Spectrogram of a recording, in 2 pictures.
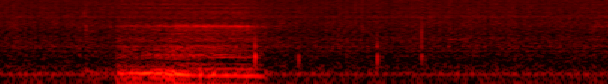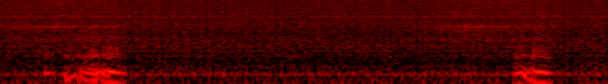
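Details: Snoring in sleep: three low, rumbling snores about every four seconds over a steady room hum.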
